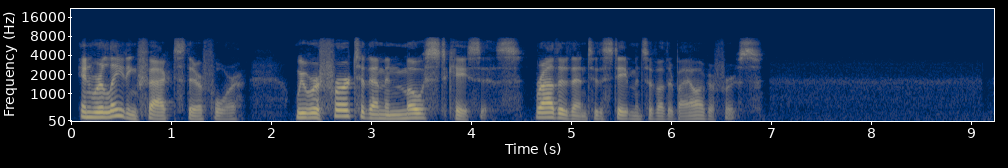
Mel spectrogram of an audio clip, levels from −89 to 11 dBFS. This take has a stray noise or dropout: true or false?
false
